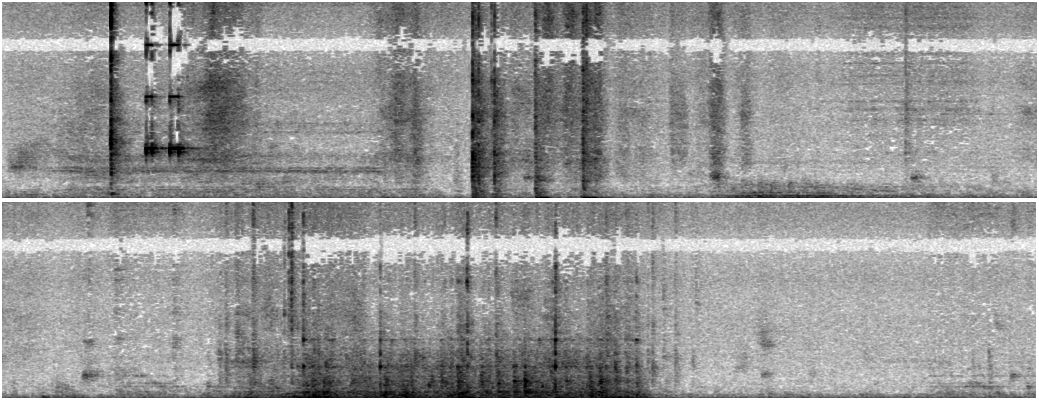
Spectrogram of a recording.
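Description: A washing machine motor hums low and steadily.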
